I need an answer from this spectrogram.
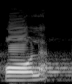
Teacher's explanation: ada alif, sebelumnya ada qaf. Qaf huruf tebal, sehingga alifnya dibaca tebal.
